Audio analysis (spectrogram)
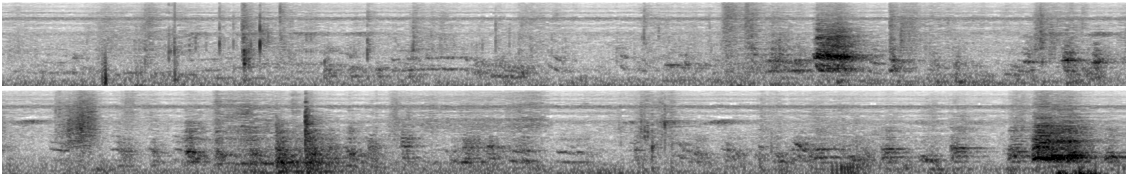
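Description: Chickens, a native breed, clucking on and off on a small farm, with sharper squawks and an occasional crow, moderately close with farmyard background.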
